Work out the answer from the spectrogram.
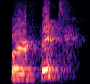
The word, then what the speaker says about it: perfect: And now try to say it like an American. And if you say it correctly, ladies and gentlemen, you'll be able to feel a smack of air on your palm, on your finger.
